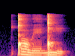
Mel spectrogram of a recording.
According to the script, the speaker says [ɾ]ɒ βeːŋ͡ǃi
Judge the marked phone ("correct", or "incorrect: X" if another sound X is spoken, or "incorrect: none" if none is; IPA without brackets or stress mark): incorrect: ǃ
